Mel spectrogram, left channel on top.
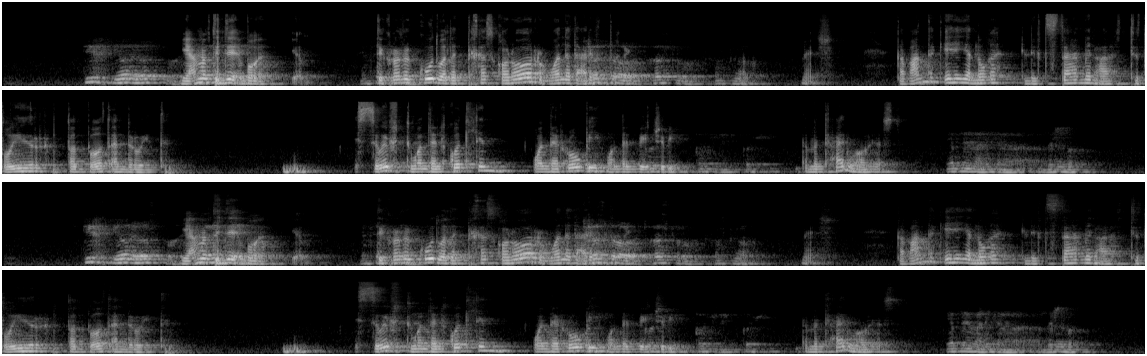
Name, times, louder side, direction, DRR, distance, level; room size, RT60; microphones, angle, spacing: voice 1, 0.8-2.5 3.6-4.2 5.8-7.5 15.5-15.9 17.2-17.5 17.9-18.9 20.9-22.1, right 1 dB, 45° right, 0 dB, 1.7 m, -30 dB
voice 2, 1.8-3.1 3.7-5.9 7.3-7.5 8.0-8.3 9.0-13.1 14.2-14.5 15.0-16.5 16.7-18.2 19.4-20.3, left 2 dB, 55° left, 8 dB, 0.7 m, -23 dB
8.2 x 7.9 x 5.6 m, 0.78 s
head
